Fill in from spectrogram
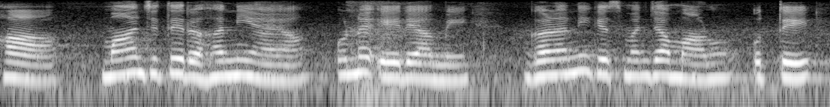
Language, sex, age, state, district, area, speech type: Sindhi, female, 30-45, Maharashtra, Thane, urban, spontaneous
